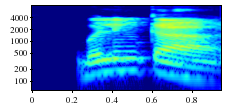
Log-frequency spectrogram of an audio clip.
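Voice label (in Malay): "berlingkar", Malay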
